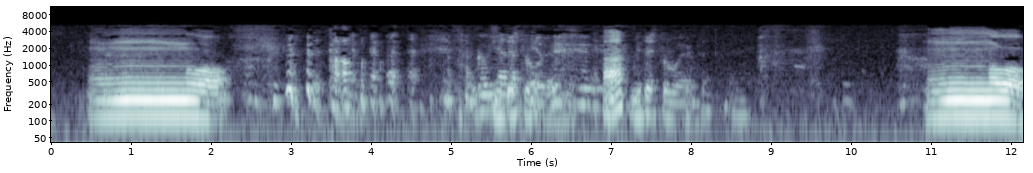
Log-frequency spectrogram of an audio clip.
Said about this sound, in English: And maybe some of the devotees in Melbourne, when someone calls them, it goes, Moo.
